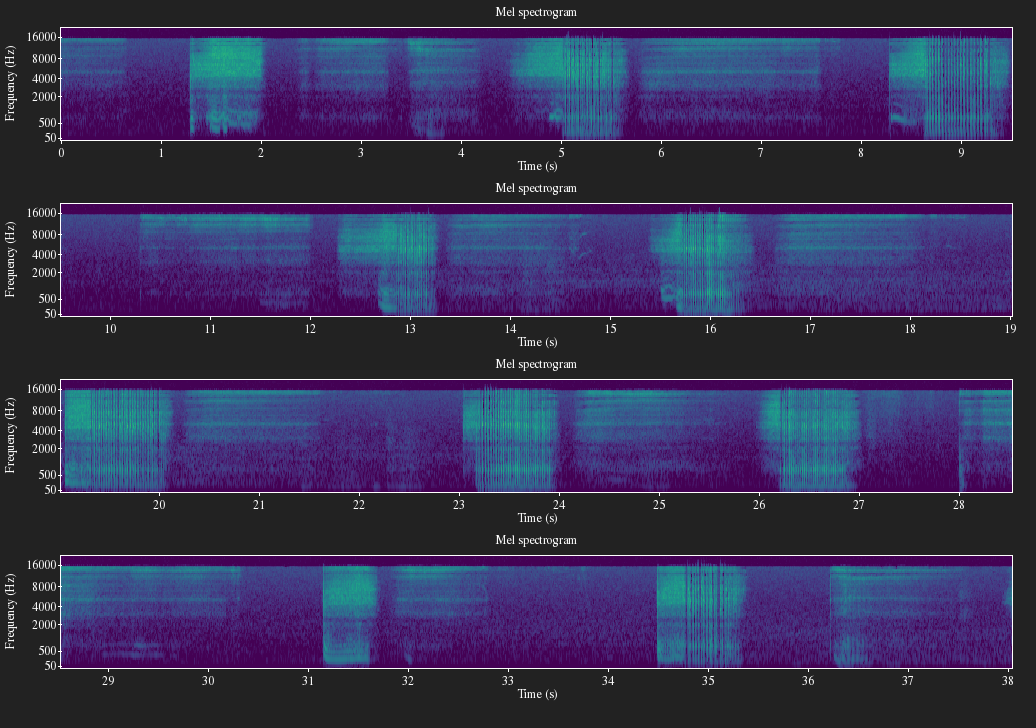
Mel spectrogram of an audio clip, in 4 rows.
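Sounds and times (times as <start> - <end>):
dog snoring: 0.0 - 0.6, 1.3 - 7.7, 8.3 - 9.6, 10.3 - 14.8, 15.4 - 21.6, 23.0 - 27.1, 28.0 - 30.4, 31.1 - 32.8, 34.5 - 35.4, 36.2 - 38.0
quiet dog breathing: 0.0 - 9.6, 10.2 - 14.8, 15.4 - 30.5, 31.2 - 33.0, 36.2 - 38.0.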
